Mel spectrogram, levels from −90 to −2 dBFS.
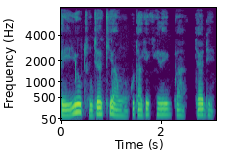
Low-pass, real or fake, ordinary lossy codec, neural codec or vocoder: none; real; none; none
